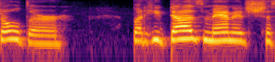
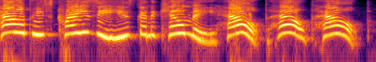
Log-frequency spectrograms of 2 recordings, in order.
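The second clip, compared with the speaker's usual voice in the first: panicked, frantic, shrill, very high screaming; 9 semitones higher, 8 dB louder than usual. Narrating a scene, voicing a woman banging on the basement door: frantic screaming woman. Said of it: "She's screaming".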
